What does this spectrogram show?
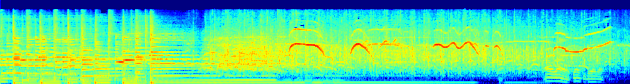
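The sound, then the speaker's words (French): A song ends on a final chord, then a small audience breaks into steady applause that continues to the end, with a few whoops, whistles and voices calling out over the clapping. “Maintenant, quand j'écoute cette chanson, les petits applaudissements et le merci à la fin, je les tourne dans ma tête vers les personnes qui nous ont aidés tout au long de notre chemin, vers les aventuriers de la route.”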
